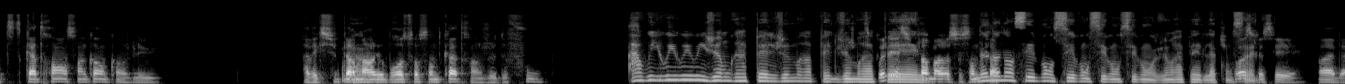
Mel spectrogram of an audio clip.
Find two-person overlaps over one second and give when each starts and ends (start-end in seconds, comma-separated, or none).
8.4-10.1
